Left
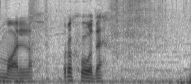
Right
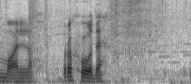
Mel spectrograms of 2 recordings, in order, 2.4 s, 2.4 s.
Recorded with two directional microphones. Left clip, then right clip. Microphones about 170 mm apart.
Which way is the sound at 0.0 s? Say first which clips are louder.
Right 1 dB; 15° right (ahead or behind).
